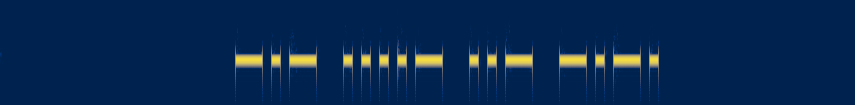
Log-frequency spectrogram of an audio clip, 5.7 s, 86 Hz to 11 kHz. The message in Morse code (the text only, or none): K4UC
